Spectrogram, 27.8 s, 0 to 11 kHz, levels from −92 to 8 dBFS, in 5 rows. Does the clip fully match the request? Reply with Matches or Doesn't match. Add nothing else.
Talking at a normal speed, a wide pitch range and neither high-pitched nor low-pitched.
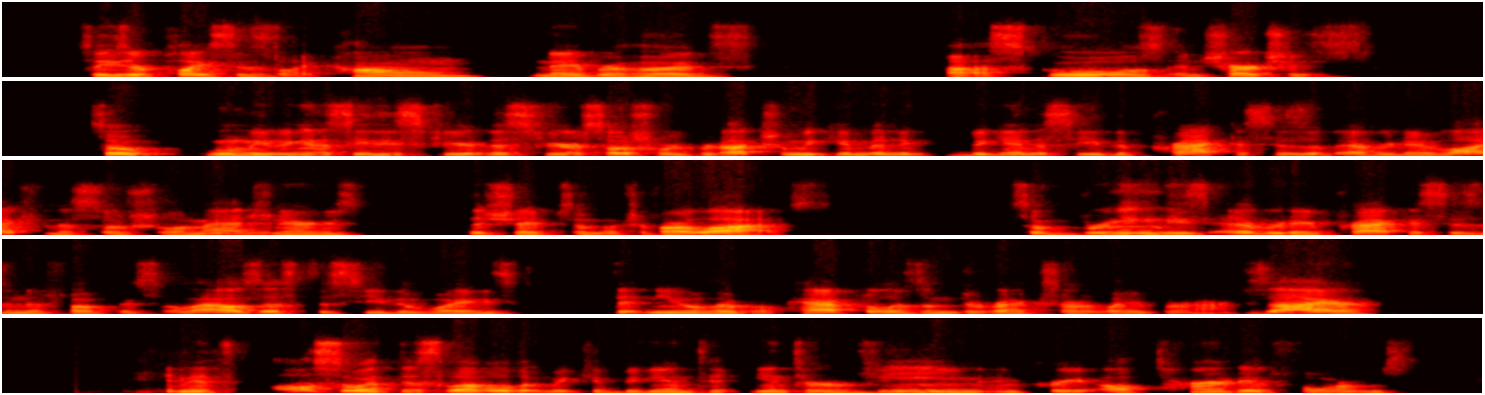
Doesn't match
